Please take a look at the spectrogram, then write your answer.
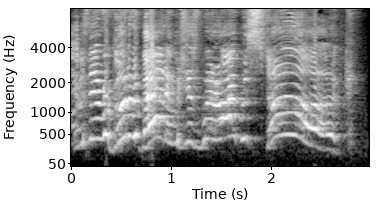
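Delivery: high, loud, whiny nebbish ghost; nervous ghost. Acted. Ghost correcting the player, high, loud and whiny. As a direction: squeak out an indignant protest. Ghost [name] protests.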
